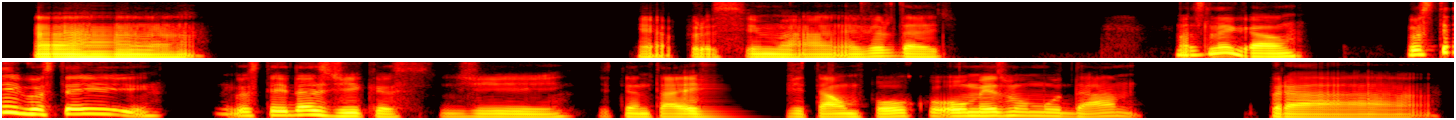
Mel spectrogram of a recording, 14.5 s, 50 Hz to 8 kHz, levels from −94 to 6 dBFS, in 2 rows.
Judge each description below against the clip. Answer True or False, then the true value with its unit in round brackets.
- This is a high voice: False (115 Hz)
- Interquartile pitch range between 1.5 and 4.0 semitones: False (4.7 semitones)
